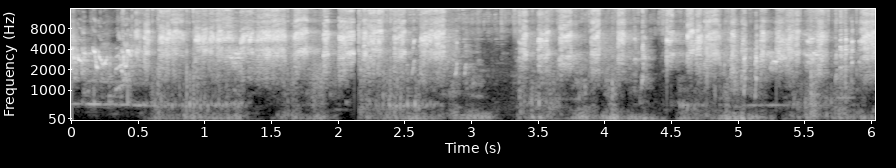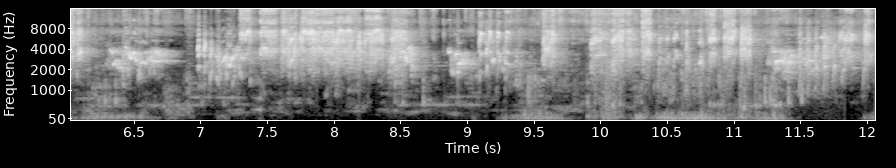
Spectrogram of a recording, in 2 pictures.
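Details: Steady, busy budgerigar warbling and squeaky chirps throughout, with repeated low fluttering or knocking sounds underneath.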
